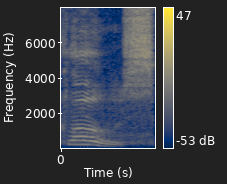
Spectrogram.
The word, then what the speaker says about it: close: It's close, fica perto. Lembrando que aqui o S tem som de S mesmo, para não falar o verbo fechar.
